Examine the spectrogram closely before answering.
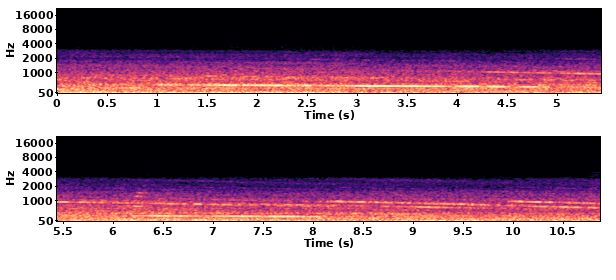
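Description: A train's motors whine with slowly gliding tones.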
